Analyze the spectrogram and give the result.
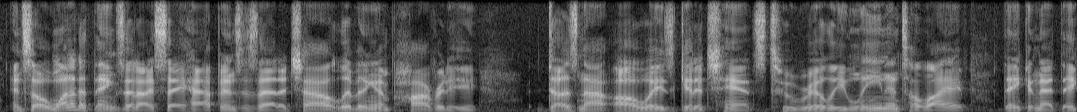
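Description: A man's normal speaking voice with an American accent, medium in pitch, fairly slow, with very even loudness and ordinary pitch variation. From Connecticut, Hartford area. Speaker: nonprofit executive. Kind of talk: interview.

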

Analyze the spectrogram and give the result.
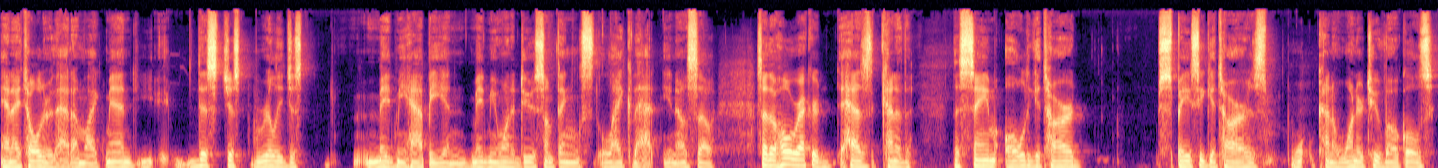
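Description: At a moderate pace, an unremarkable speaking voice talks with fairly even intonation. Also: man, fairly low pitch for a man. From Los Angeles, California. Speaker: musician and film composer. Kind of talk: interview. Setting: remote recording from home studio.

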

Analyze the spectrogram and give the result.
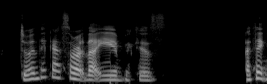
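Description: The speaker has a slight South Australian accent, heard over a quiet background with a dry, close sound and no echo. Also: woman. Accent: South Australian, slight British-like. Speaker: guest. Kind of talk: casual chat.

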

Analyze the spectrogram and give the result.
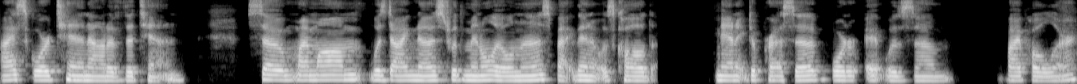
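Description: On a very clean recording with a silent background, a woman speaks at a very deep, low pitch in a flat monotone, her loudness very even. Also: fairly slow pace. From US South. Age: 50s. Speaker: author and healing coach. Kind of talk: interview.

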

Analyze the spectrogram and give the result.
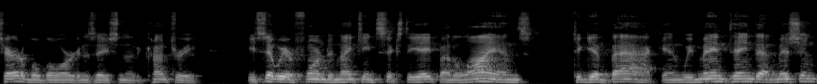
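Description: A man talks with an American accent at a fairly quick pace, in an unremarkable speaking voice of medium pitch. His intonation is fairly even, and the background is quiet. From Pittsburgh, western Pennsylvania. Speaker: bowl game executive. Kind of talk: interview.

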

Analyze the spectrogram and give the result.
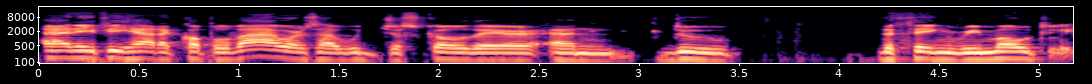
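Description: Speaking with a Venezuelan accent, a man keeps a medium pitch, monotone, flat intonation and very even loudness at a moderate pace. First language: Spanish. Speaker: drummer and educator. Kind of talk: casual interview chat.

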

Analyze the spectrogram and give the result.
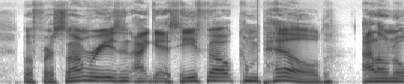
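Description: A man with an American accent speaks in an unremarkable speaking voice at a moderate pace, with ordinary pitch variation, on a very clean recording with a silent background. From US Midwest, St. Louis. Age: 40s. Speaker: podcast listener guest. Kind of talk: casual interview. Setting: studio.

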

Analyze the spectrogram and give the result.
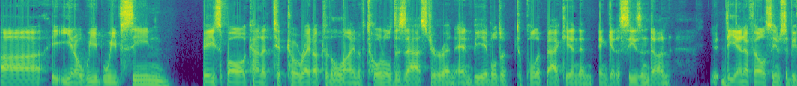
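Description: A man with a very deep, low pitch, very even loudness and fairly even intonation, in a very clean recording with a silent background. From Canada. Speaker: hockey writer. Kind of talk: casual interview chat.

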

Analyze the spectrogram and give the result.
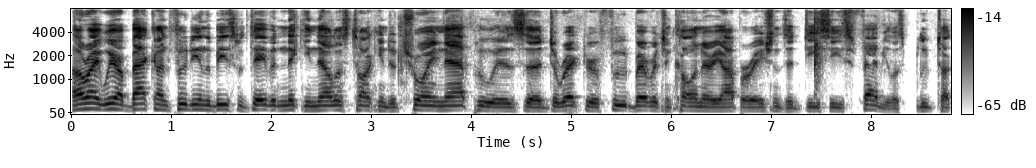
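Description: A man talks at a very fast pace with hardly any pauses, in a medium pitch with ordinary pitch variation. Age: 60s. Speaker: food radio co-host. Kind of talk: casual chat. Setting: studio.

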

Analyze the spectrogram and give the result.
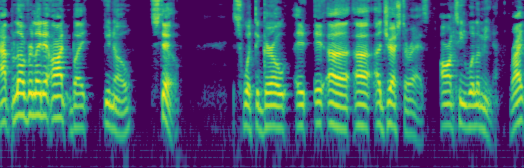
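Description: In a very clean recording with a silent background, a man with a plain, everyday voice talks at a fairly slow pace, with medium pitch and ordinary pitch variation. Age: 20s. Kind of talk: casual monologue.

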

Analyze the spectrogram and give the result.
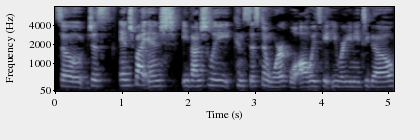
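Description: A woman with an American accent has an unremarkable speaking voice and talks at a moderate pace. The recording is very clean, with a silent background. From US South, Louisiana. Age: 20s. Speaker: young adult novelist. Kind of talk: casual interview.

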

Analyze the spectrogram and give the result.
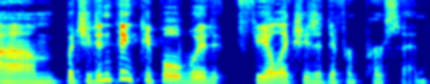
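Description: A woman has an unremarkable speaking voice with a Canadian accent, fairly low pitch and fairly quick pace, recorded very cleanly with a silent background and a dry, close sound with no echo. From Canada. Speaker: podcast host. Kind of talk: casual chat.

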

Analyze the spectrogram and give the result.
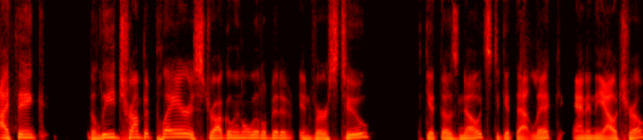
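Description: A man with an American accent and a plain, everyday voice, fairly high in pitch, with ordinary pitch variation, a fairly quick pace, very even loudness and a dry, close sound with no echo. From Minneapolis, US Midwest. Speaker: guitarist and songwriter. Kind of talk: casual interview chat.

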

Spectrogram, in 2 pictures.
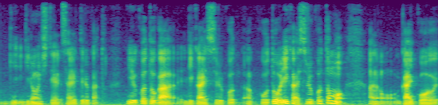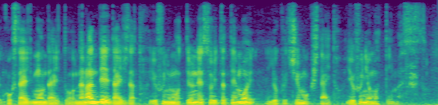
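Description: Fairly low male voice at a fairly quick pace, lively in intonation, over noticeable background noise. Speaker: diplomat. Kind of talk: interview.

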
